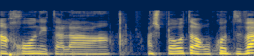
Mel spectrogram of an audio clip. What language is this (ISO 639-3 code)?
heb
